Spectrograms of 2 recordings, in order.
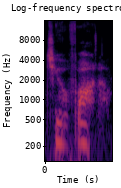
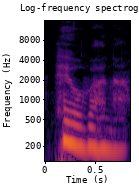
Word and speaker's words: Giovanna: In English I say Giovanna, but in Spanish it's Giovanna.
